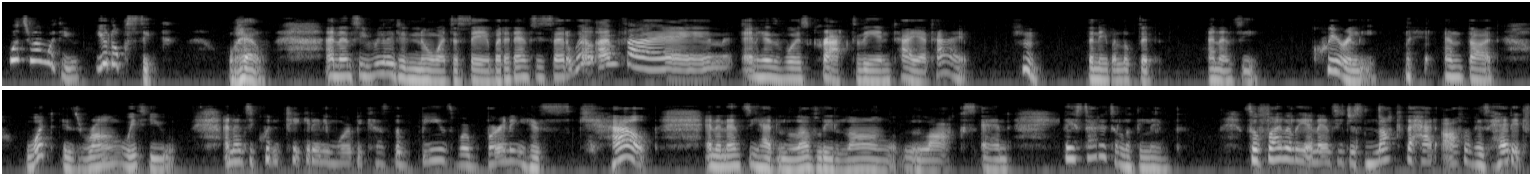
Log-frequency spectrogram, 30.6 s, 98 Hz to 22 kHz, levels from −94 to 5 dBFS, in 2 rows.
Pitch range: 130-190 Hz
